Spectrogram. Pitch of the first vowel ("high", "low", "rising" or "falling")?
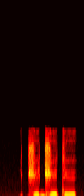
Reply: rising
